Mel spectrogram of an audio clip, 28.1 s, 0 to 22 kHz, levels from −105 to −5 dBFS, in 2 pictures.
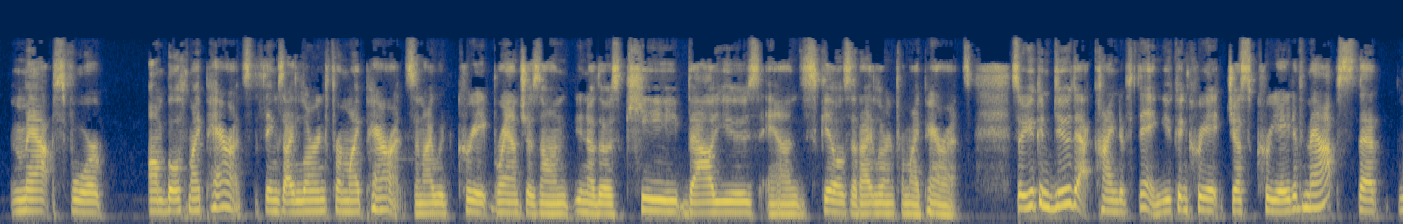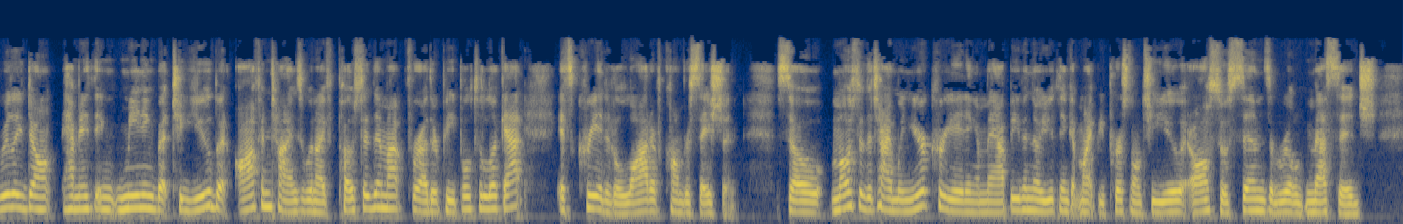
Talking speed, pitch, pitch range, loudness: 215 wpm, 160 Hz, 145-180 Hz, -21 LUFS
